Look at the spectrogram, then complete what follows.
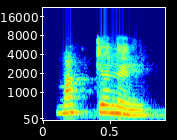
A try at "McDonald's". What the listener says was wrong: Be careful a little bit with your S, huh?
